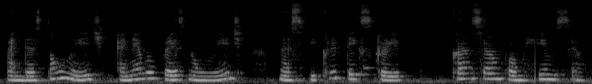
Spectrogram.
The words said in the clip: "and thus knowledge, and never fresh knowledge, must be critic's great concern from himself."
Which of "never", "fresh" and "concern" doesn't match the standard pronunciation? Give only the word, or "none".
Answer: fresh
